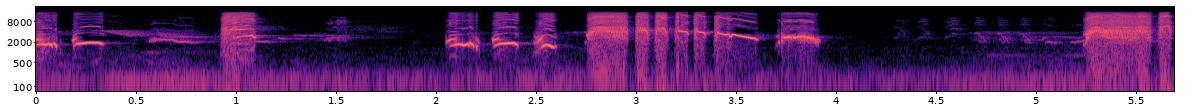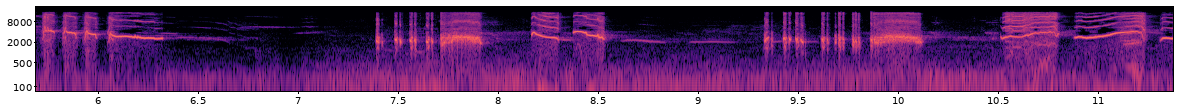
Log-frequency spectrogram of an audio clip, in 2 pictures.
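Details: Oriental magpie-robin singing a long, varied sequence: quick whistled slurs, hooked whistles, and repeated bursts of harsh rattling notes ending in falling whistles, delivered almost continuously.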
